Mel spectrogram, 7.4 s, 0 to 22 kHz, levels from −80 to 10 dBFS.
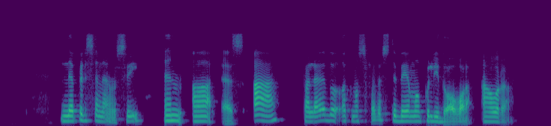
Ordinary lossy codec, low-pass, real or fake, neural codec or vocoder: AAC, 64 kbps; 7.2 kHz; fake; codec, 16 kHz, 1 kbps, X-Codec, HuBERT features, trained on balanced general audio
